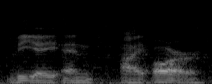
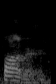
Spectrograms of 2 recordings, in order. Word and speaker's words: Vanir: S-I-R, and then what I have deciphered as Vanir, V-A-N-I-R, which you pronounce as Vanir.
